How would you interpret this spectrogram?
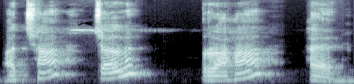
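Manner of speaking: अच्छा चल, long pause, then रहा है; अच्छा चल रहा है stretched out with gaps; slow dictation. Shown as a demonstration. Repeats word by word for learners.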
